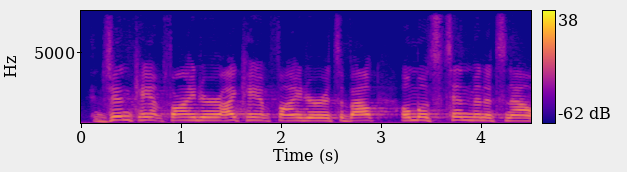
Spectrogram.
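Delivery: ordinary delivery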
